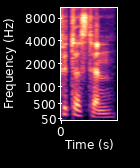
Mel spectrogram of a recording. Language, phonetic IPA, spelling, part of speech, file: German, [ˈfɪtəstn̩], fittesten, adjective, De-fittesten.ogg
- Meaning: 1. superlative degree of fit 2. inflection of fit: strong genitive masculine/neuter singular superlative degree 3. inflection of fit: weak/mixed genitive/dative all-gender singular superlative degree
